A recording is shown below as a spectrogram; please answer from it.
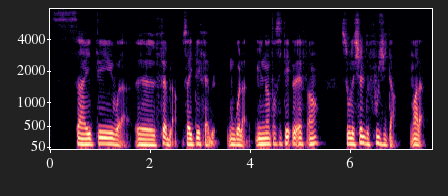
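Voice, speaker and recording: A man's voice: medium pitch, fairly even intonation, moderate pace, dark tone. A man hosting a casual weather vlog from his computer, hesitant, with many fillers and restarts. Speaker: weather video host. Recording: dull lo-fi recording.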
